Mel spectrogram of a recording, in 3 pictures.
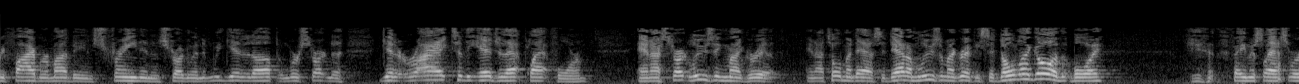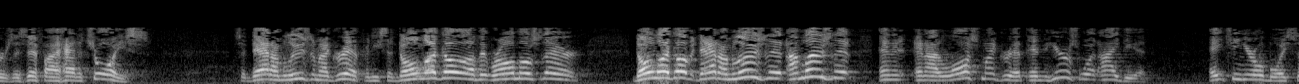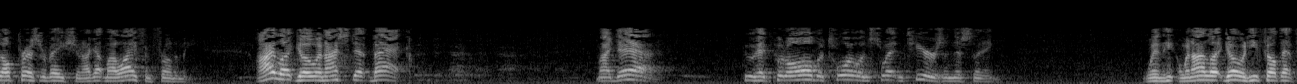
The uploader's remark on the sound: Ketha Heights Baptist Church ~ Live Broadcast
